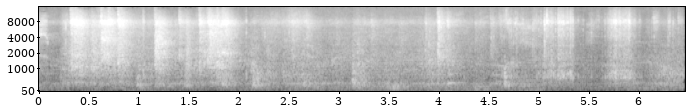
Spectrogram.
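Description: Plastic pieces of a Crazy Radiolarian twisty puzzle clicking and scraping as its faces are turned, a string of short turns that is busiest in the first couple of seconds.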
